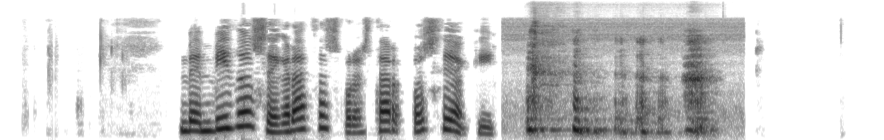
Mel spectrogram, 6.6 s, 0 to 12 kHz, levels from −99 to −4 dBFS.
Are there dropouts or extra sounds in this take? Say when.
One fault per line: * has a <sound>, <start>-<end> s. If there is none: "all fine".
* has a laugh, 3.9-5.5 s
